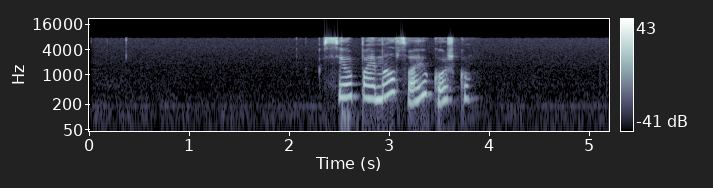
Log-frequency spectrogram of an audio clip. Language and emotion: Russian, positive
